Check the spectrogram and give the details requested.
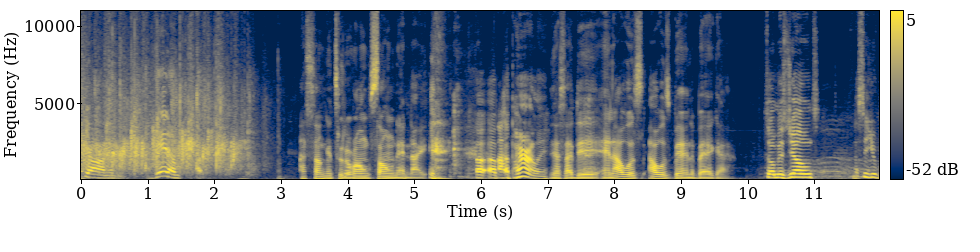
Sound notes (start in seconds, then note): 5.2 chuckles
